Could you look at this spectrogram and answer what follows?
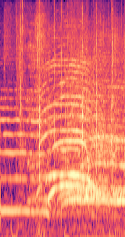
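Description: Crowd at an esports arena cheering during a Valorant grand final between Orangutan and Reckoning Esports, a steady roar of many voices holding for a few seconds, with music tones ringing over it.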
